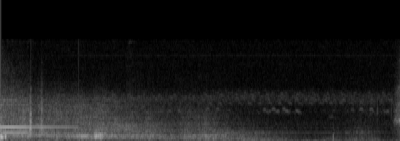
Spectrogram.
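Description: A struck steel target ringing after a pistol shot, with the shot's echo dying away over about a second and leaving a faint outdoor background.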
